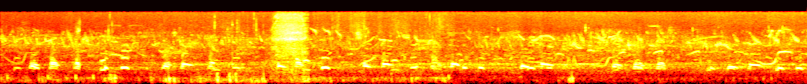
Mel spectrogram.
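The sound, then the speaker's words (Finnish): Swans call repeatedly in flight on the far side of a field in the morning, a chorus of honking, bugling notes, with a brief burst of noise partway through. “Sitten jossain vaiheessa aamua joutsenet lensi tuolla ihan pellon toisella puolella, mutta tosi hyvin myös tämä mikrofoni sai napattua niiden ääneen.”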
